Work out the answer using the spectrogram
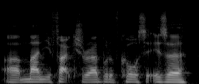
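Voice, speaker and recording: A man's voice: fairly low pitch, monotone, fast talker, dry recording, studio quality. A man talking casually over a racing game stream, rambling and answering viewer chat. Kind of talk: casual gameplay commentary.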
